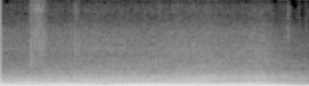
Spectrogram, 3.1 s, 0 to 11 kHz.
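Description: A 2023 GMC Yukon XL 4WD Denali accelerating, heard from inside the cabin as a loud, steady low engine drone with road whir that holds and swells slightly throughout.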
